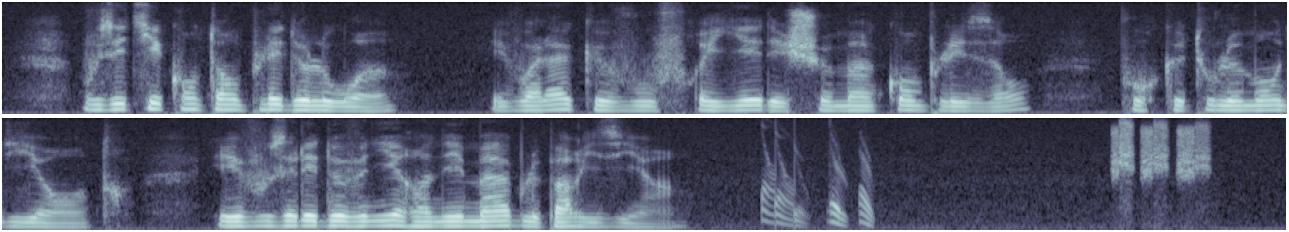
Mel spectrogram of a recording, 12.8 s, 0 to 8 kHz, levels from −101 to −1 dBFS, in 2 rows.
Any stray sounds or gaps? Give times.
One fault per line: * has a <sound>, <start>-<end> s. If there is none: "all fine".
* has a chirp, 10.2-10.8 s
* has a laugh, 12.0-12.5 s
